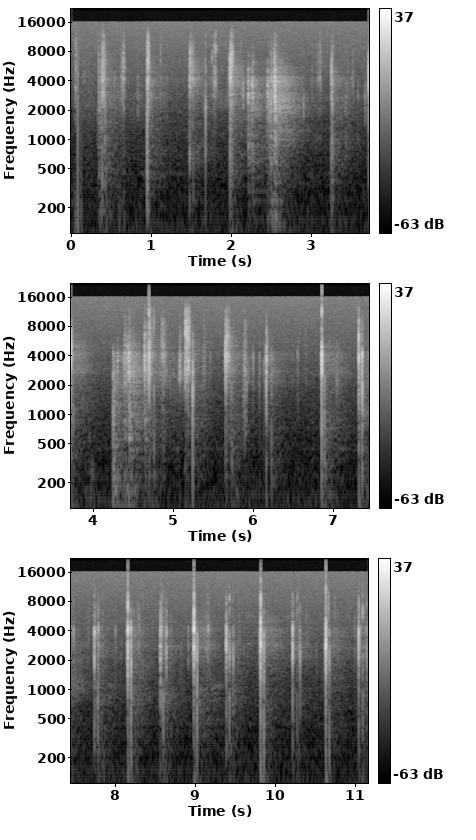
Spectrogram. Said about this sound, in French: Il sort de la pièce et descend les escaliers.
